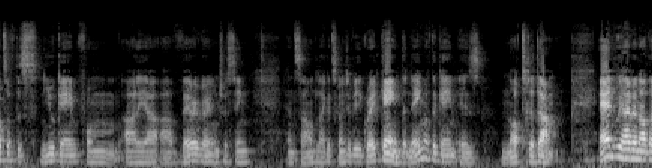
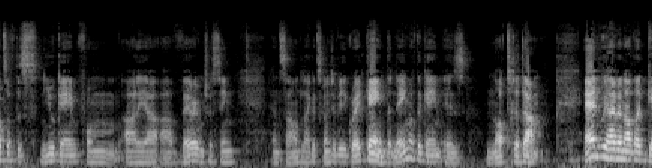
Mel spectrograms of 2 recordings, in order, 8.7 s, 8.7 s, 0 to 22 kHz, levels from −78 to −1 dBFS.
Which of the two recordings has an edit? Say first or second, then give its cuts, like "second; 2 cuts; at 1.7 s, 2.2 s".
second; 1 cut; at 2.7 s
